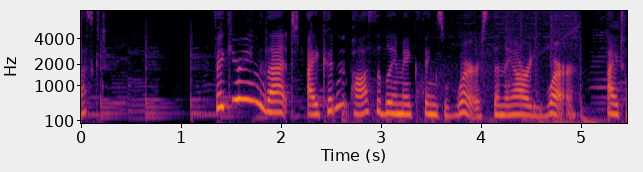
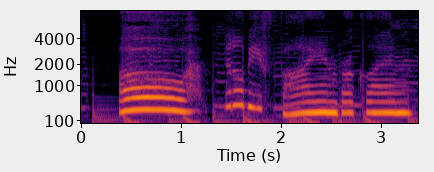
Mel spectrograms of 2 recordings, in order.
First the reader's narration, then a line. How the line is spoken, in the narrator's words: Bree said dreamily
